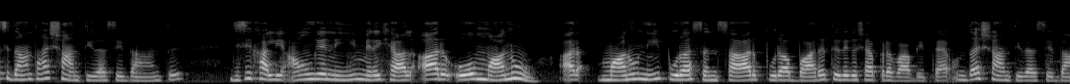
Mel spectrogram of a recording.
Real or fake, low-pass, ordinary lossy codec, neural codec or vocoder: real; none; none; none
